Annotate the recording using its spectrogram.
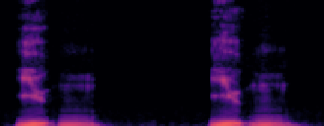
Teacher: It's just a syllabic velar nasal all on its own with no plosive. It's one sound that incorporates the velar quality of the k and the nasal quality of the n.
